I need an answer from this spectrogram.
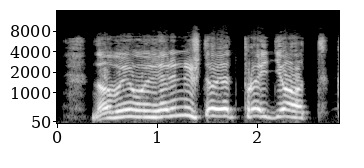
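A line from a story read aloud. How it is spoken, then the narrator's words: Shouted after someone. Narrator (Russian): крикнула вслед Ванда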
